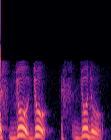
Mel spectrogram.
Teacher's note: ما أقولش تعطيش الجيم اسجدوا كده عاملة زي الشين، أقول اسجدوا اسجدوا كده.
